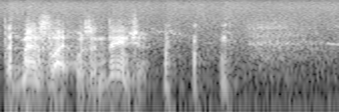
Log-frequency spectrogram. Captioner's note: chuckles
